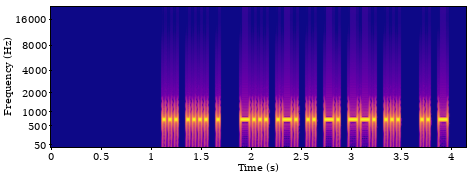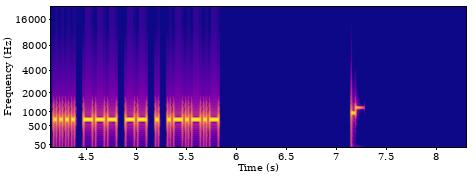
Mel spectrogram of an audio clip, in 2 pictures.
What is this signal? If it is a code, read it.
Morse code, heard as a keyed tone, about 40 wpm, 700 Hz. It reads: SHE BRINGS IT HOME.
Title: Easy Phrases 40wpm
